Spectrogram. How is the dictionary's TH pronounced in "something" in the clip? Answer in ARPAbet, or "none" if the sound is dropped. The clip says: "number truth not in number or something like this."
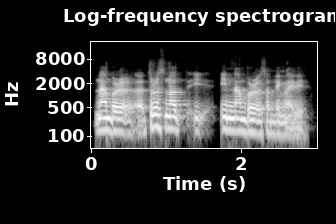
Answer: T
